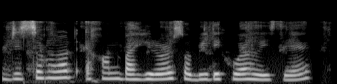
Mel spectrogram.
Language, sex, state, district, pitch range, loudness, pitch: Assamese, female, Assam, Kamrup Metropolitan, 235-265 Hz, -19 LUFS, 245 Hz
